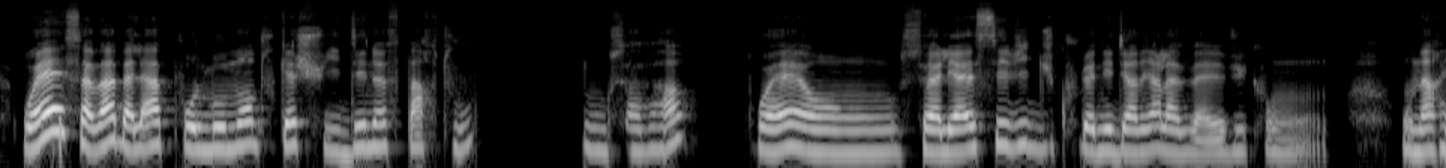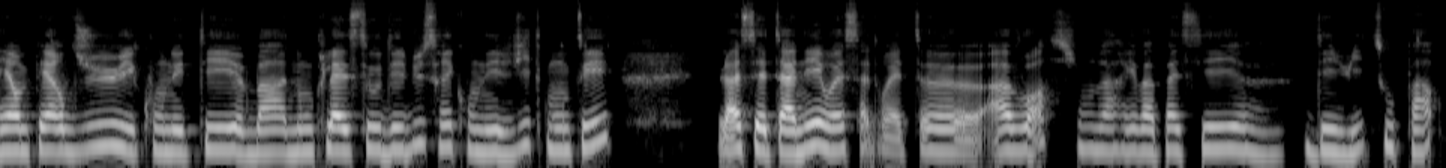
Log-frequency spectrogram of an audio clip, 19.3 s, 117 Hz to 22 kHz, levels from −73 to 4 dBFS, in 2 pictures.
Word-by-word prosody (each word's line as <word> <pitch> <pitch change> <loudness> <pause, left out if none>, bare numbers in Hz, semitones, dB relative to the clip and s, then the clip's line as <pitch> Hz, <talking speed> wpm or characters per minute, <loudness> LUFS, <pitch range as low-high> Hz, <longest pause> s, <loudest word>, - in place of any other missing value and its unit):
Ouais, 330 +13 +10
ça 365 - +4
va! 240 +5 +8
Là, 225 -1 +5
pour 245 -3 -1
le 210 - -2
moment, 220 +3 +1
en - - -3
tout 245 - -16
cas, 240 - +2
je 245 - -5
suis 210 -5 -7
D9 230 +4 -2
partout. 210 - -5 0.7
Donc 210 -3 -9
ça 205 -1 -7
va. 215 +8 -4 0.4
Ouais, 215 +2 +4
on 195 -1 -3
c'est 200 +2 -2
allé 195 0 +4
assez 215 +4 +1
vite, 235 0 -6
du 215 +2 -11
coup, - - -20
l'année 200 -1 -1
dernière. 200 +2 0
Là, 200 -2 0 0.3
vu 100 +1 -11
qu'on 100 -1 -12 0.6
on - - -4
n'a 200 +1 +2
rien 205 -1 +3
perdu 210 +3 0
et 205 - -1
qu'on 200 -1 -5
était, 205 +1 -1
bah, 195 +1 -2
non 195 +1 -3
classés 205 0 +2
au 210 - -2
début, 210 +5 -4
c'est 240 -2 -5
vrai 230 - -3
qu'on 210 -4 -6
est 195 0 0
vite 225 +8 -8
montés. 220 +7 -3 0.7
Là, - - +5
cette 210 -2 +2
année, 200 +5 +6
ouais, 210 -2 +1
ça 210 - -5
doit 105 -2 -6
être, 100 - -9
heu, 100 -1 -1
à 205 +1 +1
voir 205 -2 -2
si 230 - -12
on 215 -1 -8
arrive 205 -1 -6
à 200 - 0
passer, 215 +2 -3
heu, 185 -3 -9 0.2
D8 200 +2 -5
ou 230 - -4
pas. 195 -2 -5
205 Hz, 210 wpm, -23 LUFS, 195-225 Hz, 0.7 s, Ouais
